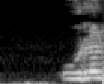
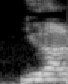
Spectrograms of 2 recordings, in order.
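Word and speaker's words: Ural: ये उरल mountains हैं, यूराल mountain कह लो, उरल माउंटेन कह लो, प्रोनाउंसिएशन से कुछ फर्क नहीं पड़ता।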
